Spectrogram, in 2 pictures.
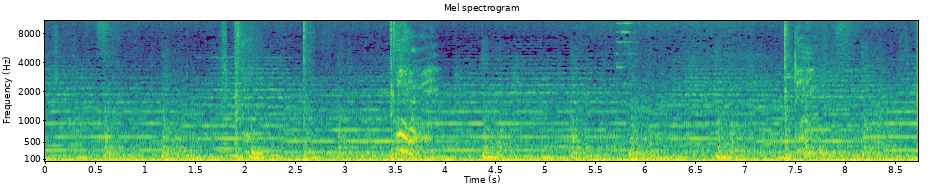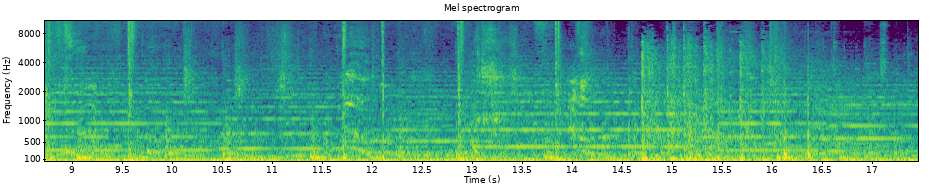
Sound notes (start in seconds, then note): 11.6 choking Sound; 12.2 thud; 14.6 gunfire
